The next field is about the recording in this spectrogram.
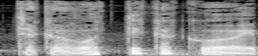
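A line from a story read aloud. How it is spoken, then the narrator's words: Mutter. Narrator (Russian): пробормотал Лекс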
